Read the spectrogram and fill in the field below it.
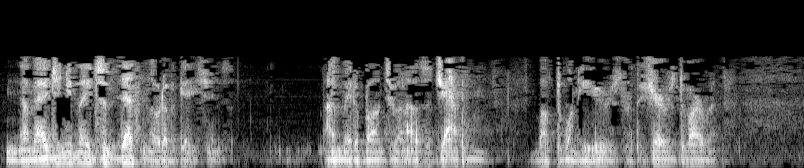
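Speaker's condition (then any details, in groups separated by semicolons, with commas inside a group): Total laryngectomy; no pain speaking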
